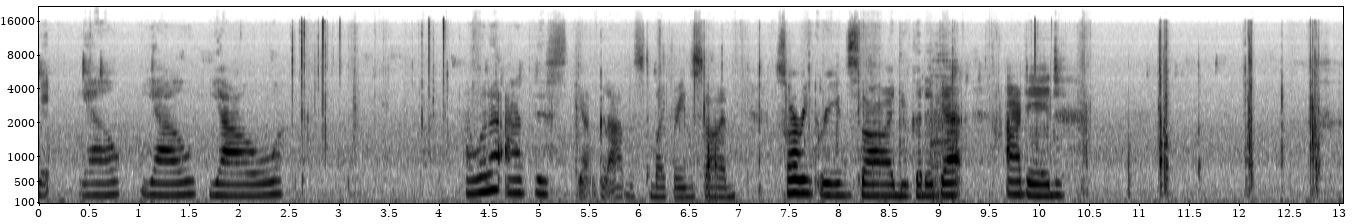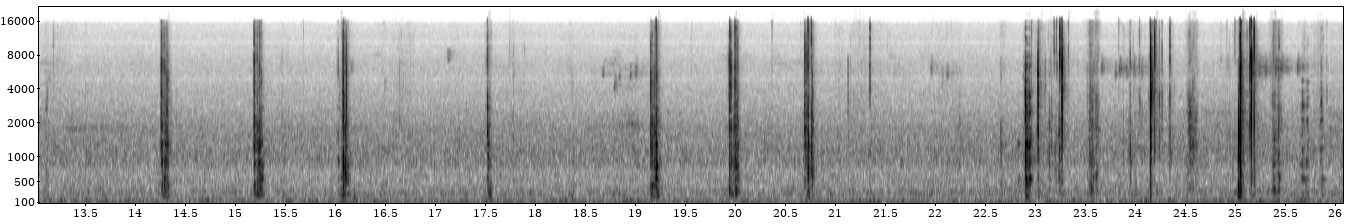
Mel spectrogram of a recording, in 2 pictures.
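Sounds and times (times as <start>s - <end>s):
slime clicking and snapping: 2.5s - 3.1s, 22.9s - 24.4s, 25.0s - 25.4s.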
